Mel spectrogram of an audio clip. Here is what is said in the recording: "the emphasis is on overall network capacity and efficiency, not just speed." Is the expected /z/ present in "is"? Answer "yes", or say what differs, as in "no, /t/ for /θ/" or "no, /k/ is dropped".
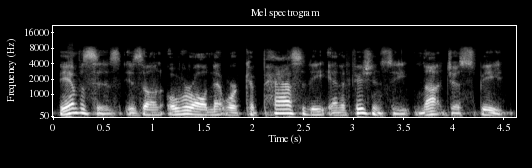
yes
